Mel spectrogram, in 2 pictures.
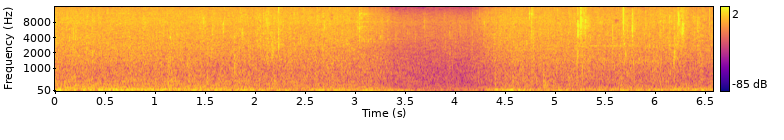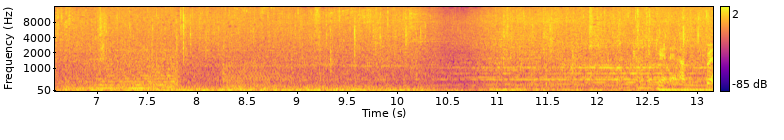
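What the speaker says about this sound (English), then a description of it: "I'm never going out in the rain again." In the video game Hitman III, rain falls steadily onto surfaces as a dense, even hiss that briefly dips twice and carries faint distant rumbles, with no talking.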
